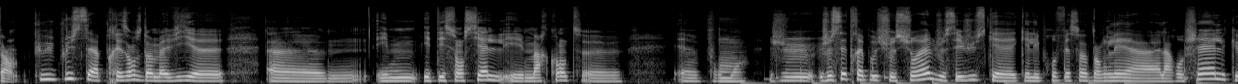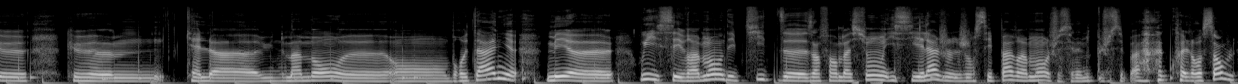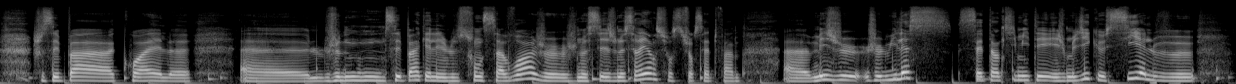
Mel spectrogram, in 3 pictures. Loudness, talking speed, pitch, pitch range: -21 LUFS, 200 wpm, 175 Hz, 155-195 Hz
